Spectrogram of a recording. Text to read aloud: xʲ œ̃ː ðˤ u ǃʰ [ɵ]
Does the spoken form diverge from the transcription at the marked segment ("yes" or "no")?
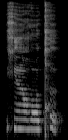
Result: no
